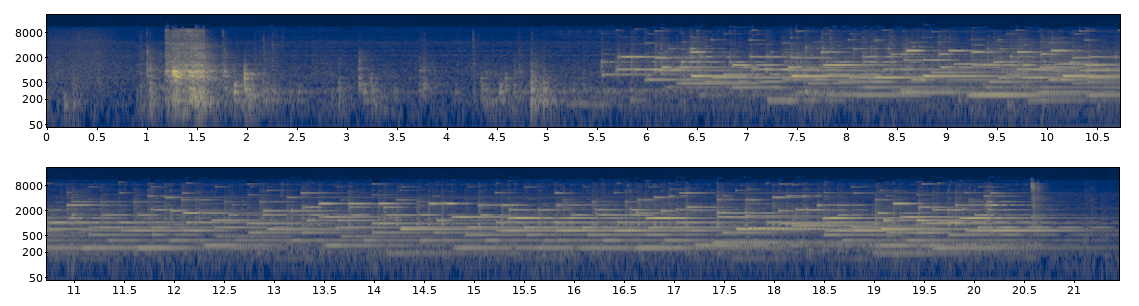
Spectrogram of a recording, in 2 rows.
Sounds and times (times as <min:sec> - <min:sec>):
Music: 0:05.5 - 0:21.4.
